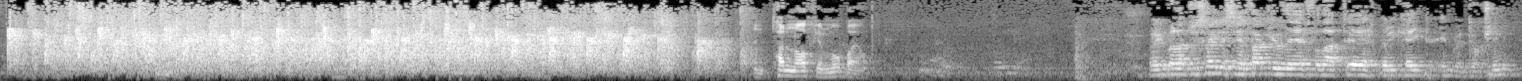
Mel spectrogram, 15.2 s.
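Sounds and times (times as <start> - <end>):
audience applause: 0.0 - 7.6
speech: 7.8 - 8.8, 11.5 - 15.2.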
